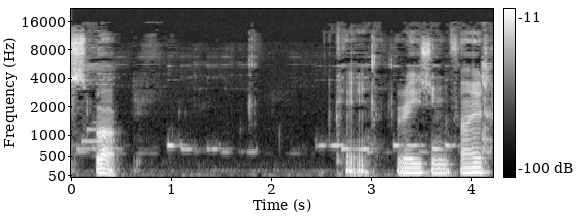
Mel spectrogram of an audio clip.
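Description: A handheld game console plays short electronic beeps.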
